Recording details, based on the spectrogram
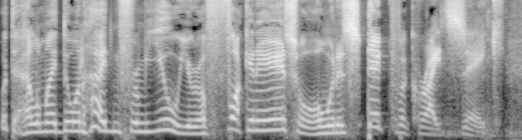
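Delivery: exaggerated put-on Jersey accent. Reading comic-book dialogue aloud, in an exaggerated put-on accent. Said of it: "I boiled down Mark Millar's writing style into an accent".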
